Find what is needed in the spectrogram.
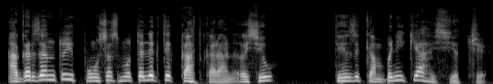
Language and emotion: Kashmiri, neutral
